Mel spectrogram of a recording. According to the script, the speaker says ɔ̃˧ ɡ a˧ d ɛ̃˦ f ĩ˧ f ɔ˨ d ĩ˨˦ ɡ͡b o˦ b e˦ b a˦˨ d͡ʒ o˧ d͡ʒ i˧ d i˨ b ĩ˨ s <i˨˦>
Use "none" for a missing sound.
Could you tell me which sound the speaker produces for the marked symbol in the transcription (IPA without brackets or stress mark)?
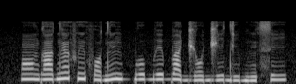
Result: i˧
